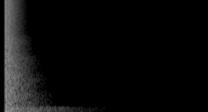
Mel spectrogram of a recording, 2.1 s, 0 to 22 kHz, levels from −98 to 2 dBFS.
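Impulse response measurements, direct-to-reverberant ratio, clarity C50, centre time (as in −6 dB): −8.0 dB, 4.5 dB, 33 ms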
